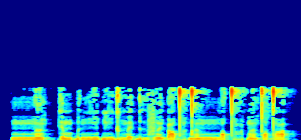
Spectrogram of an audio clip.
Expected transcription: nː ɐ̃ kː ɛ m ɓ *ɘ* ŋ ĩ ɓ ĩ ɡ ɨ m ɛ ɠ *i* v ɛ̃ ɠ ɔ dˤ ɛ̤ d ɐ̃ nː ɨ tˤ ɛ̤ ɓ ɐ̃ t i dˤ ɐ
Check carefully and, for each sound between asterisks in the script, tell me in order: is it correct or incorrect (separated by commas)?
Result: correct, incorrect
